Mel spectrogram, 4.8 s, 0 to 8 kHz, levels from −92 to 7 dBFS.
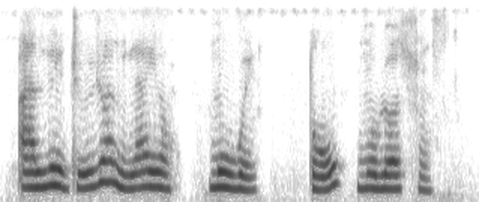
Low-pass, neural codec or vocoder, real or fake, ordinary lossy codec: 7.2 kHz; codec, 16 kHz, 4 kbps, FreqCodec, smaller model; fake; Opus, 16 kbps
